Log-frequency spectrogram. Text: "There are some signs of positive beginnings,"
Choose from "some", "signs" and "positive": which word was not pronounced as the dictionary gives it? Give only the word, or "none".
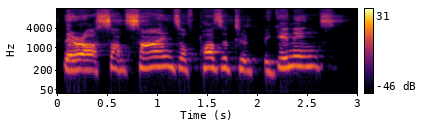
none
